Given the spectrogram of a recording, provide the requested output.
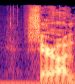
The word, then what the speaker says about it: Charon: kerbal landed on pluto's large mood carron and yes it is actually able to be pronounced that way sharon caron you can do both anyway it was meant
